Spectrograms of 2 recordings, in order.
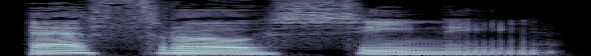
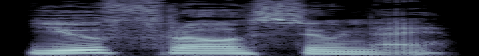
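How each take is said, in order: First: The first vowel is said as a plain vowel. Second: The first vowel is said as a gliding diphthong. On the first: "they choose the other pronunciations" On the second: "Euphrosune is like the root"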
